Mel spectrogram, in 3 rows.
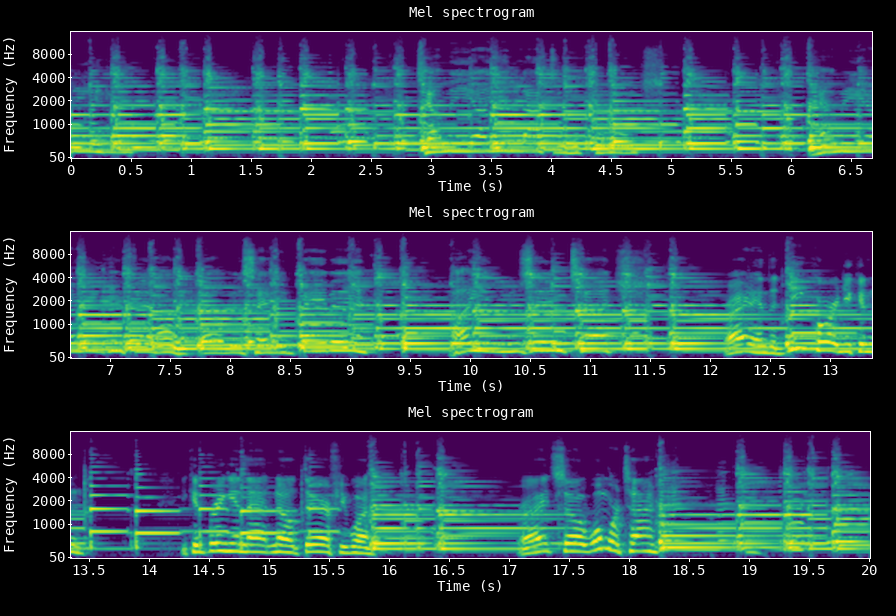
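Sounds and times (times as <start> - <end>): person singing: 0.0 - 13.6, 14.3 - 16.0, 17.1 - 20.0
mandolin picking: 0.0 - 20.0.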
